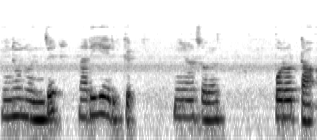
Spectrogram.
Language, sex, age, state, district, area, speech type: Tamil, female, 18-30, Tamil Nadu, Kanchipuram, urban, spontaneous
